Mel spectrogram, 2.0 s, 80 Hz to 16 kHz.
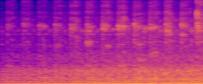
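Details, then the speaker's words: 1996 Ford F250 light duty, 326,000 miles, after ignition control module replacement for P1351 misfire, pending TPS code remains: deep steady idle and a few revs with no miss or stumble; misfire fixed, normal idle. "let's see okay it didn't sound like it missed which is good can't do that too much wife's trying to take a nap"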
